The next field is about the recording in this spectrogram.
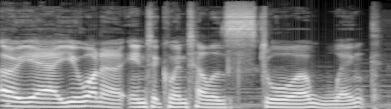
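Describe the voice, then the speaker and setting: A woman's voice: extremely low pitch, steady tone, slow pace, faint music behind. A woman with a New Zealand accent, joking casually as a player in a tabletop game.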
